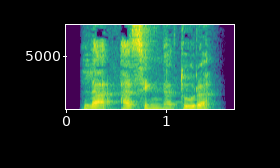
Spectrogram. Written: La asignatura

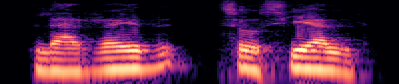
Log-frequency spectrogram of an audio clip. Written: La red social

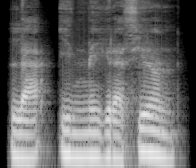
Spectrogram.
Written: La inmigracion

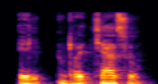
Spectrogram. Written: El rechazo

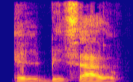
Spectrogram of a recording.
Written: El visado

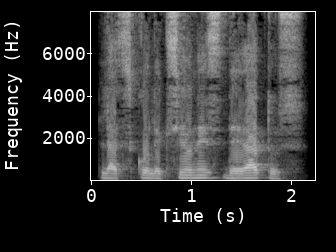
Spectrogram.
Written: Las colecciones de datos

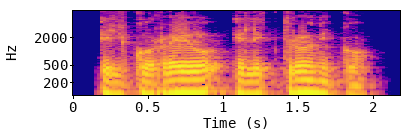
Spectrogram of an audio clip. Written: El correo electronico

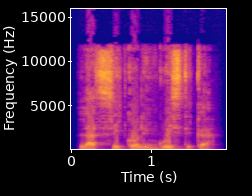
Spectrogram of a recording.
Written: La psicolinguistica

